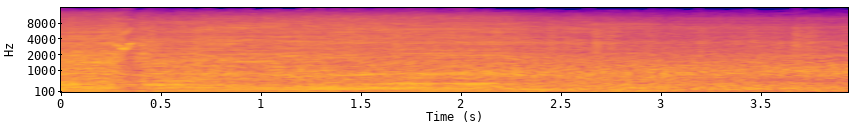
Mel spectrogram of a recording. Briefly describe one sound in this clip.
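A scooter engine revs and pulls away.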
